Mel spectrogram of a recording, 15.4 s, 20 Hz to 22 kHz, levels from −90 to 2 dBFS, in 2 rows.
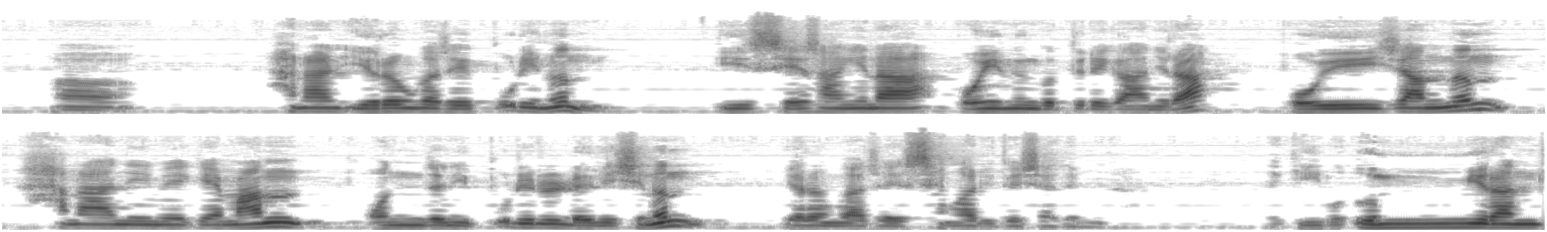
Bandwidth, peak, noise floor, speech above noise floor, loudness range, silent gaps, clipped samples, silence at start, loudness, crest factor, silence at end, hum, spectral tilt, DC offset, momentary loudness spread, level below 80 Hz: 13 kHz; -8 dBFS; -66 dBFS; 38 dB; 4 LU; none; under 0.1%; 0.25 s; -28 LUFS; 22 dB; 0 s; none; -4.5 dB/octave; under 0.1%; 14 LU; -76 dBFS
